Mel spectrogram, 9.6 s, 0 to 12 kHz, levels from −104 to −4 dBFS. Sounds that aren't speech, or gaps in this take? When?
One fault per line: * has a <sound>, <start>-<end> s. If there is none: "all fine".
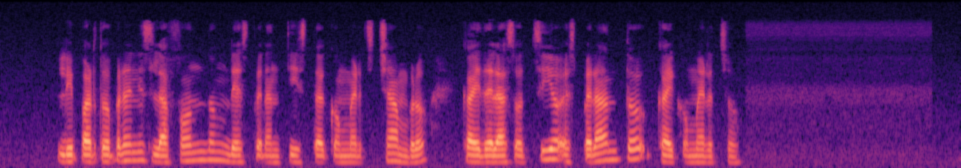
all fine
